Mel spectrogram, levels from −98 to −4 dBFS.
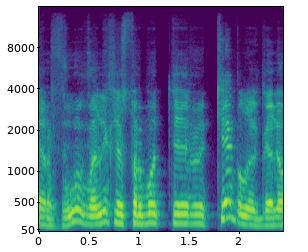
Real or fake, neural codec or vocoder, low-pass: fake; codec, 32 kHz, 1.9 kbps, SNAC; 14.4 kHz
